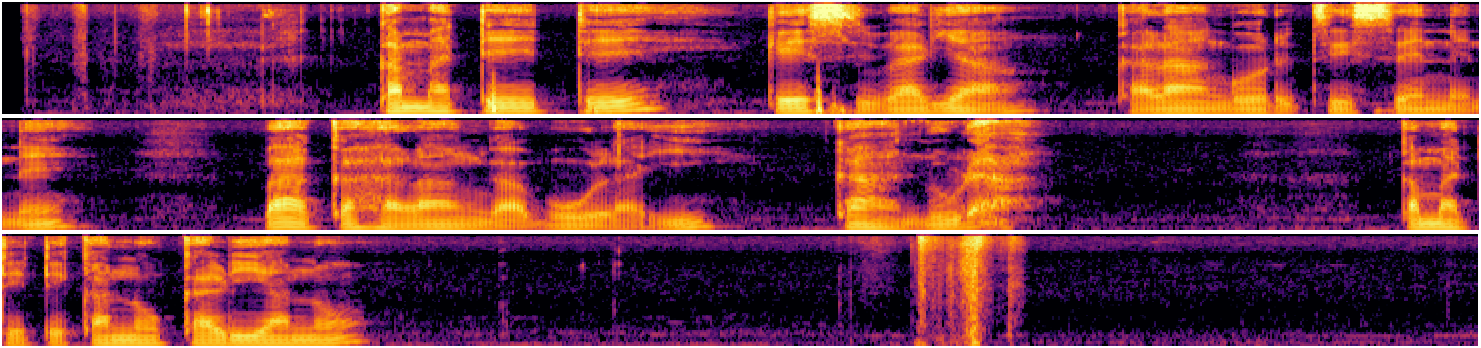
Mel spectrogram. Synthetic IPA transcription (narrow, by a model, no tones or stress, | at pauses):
kamate̞te̞ | kesiβalja | kalaːŋɡoɾit͡sise̞ne̞ne̞ | βakaxalaːŋɡa̰βula̰ji | kanula | kamate̞tekano̞kalijano̞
